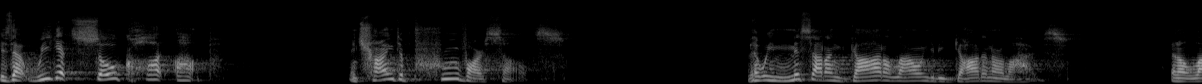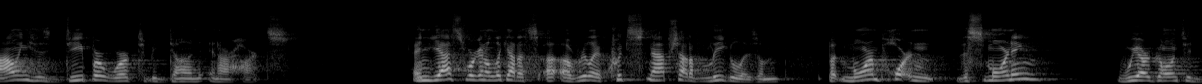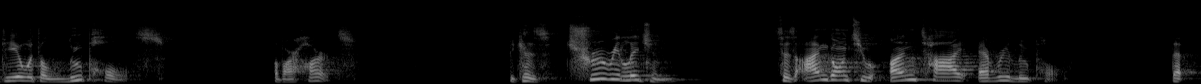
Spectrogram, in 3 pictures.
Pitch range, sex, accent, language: 160-220 Hz, male, American, English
